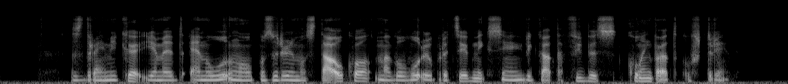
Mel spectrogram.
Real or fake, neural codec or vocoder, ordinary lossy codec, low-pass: fake; autoencoder, 22.05 kHz, a latent of 192 numbers a frame, VITS, trained on many speakers; Opus, 64 kbps; 9.9 kHz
